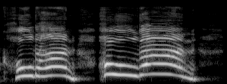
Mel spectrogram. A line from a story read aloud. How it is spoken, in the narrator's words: Lena shouted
